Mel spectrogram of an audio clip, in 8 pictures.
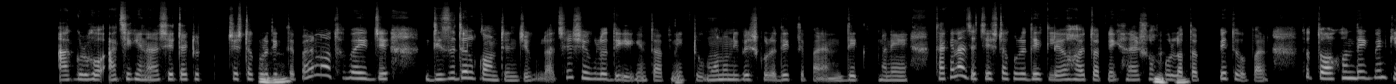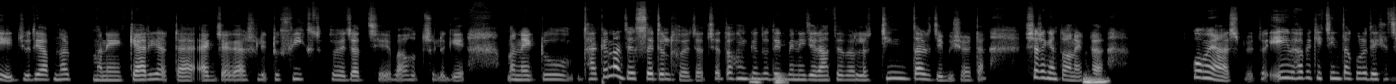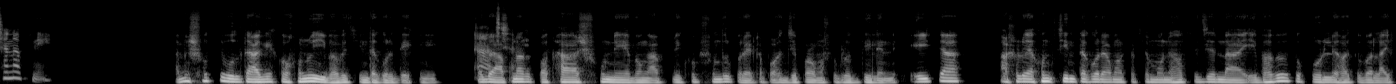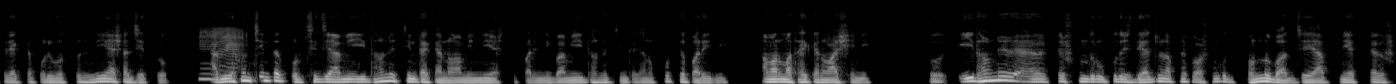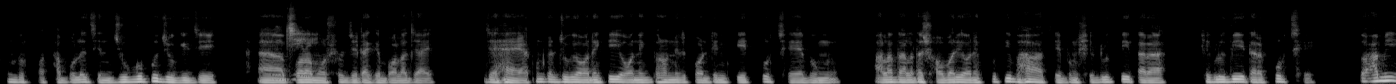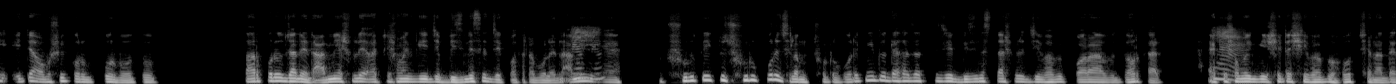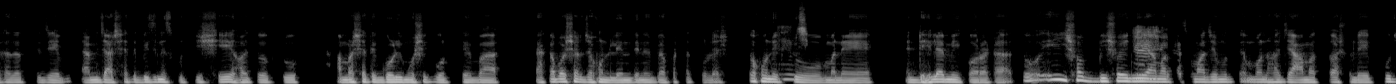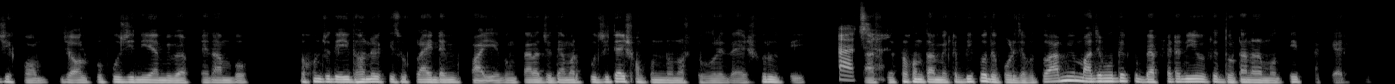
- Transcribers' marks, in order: in English: "ডিজিটাল কনটেন্ট"; in English: "ফিক্সড"; in English: "সেটেলড"; in English: "কনটেন্ট ক্রিয়েট"
- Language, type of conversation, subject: Bengali, advice, রাতে চিন্তায় ভুগে ঘুমাতে না পারার সমস্যাটি আপনি কীভাবে বর্ণনা করবেন?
